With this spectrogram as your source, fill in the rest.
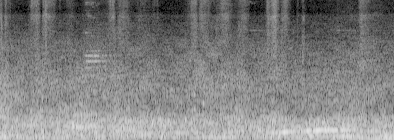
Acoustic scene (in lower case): residential area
